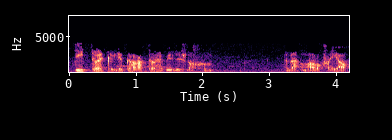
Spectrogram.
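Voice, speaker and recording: An actor playing a grumbling, soft-hearted old uncle in a radio drama, speaking haltingly and emotionally with a gravelly voice. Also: male voice, a bass voice, wildly swooping pitch, heavily acted. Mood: gruff, tender. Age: older. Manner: halting, emotional, with sighs and interjections. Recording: crackly, narrow-band old radio recording.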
